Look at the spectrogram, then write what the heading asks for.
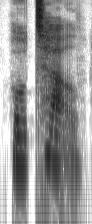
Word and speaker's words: hotel: Just like for this word hotel, this is a noun. Hotel is a noun. But the stress here is on the second syllable, which is unlikely of the rule that I've mentioned in our previous discussion.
